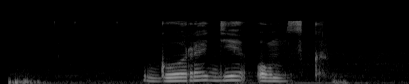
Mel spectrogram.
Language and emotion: Russian, neutral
